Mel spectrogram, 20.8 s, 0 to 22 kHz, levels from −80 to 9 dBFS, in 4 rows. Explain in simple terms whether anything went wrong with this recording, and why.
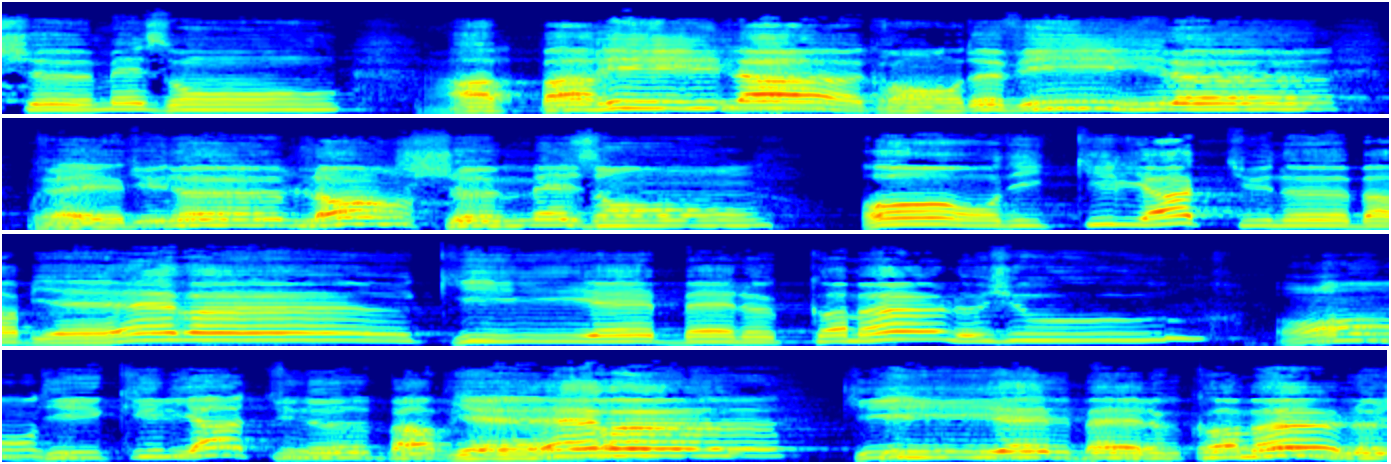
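Compressed frames were skipped: small chunks of the encoded audio never reached playback, either lost from the file or rejected by the decoder as damaged. Each time, the sound jumps ahead. This happens at 8.07–8.09 s and 13.55–13.57 s, each skipping about two 23.2 ms frames (roughly 50 ms), and at 19.91 s, skipping about three (roughly 70 ms).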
